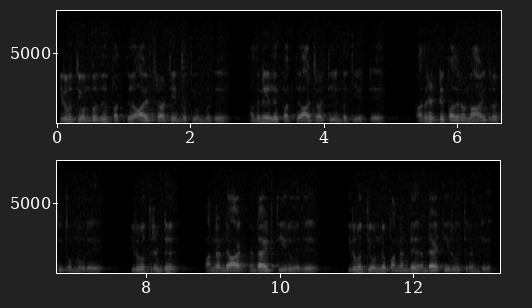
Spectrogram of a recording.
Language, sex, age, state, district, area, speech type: Tamil, male, 30-45, Tamil Nadu, Viluppuram, urban, spontaneous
